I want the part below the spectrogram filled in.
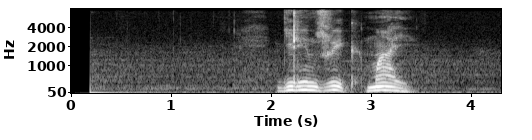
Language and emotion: Russian, neutral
